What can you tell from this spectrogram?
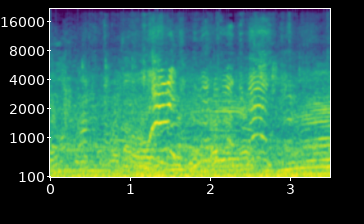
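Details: Cattle at the Raniganj livestock market in Dinajpur, where dairy cows and calves are traded, 26 November 2025; two short, rising, fairly high moos over a constant roar of crowd and market noise.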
